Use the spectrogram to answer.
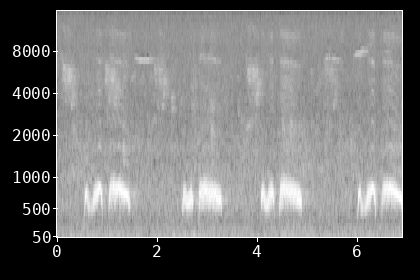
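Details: Streptopelia chinensis tigrina decoy dove calling steadily, each phrase a quick double coo followed by a longer level note, four phrases roughly every one and a half seconds, light twittering of small birds in the distance.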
